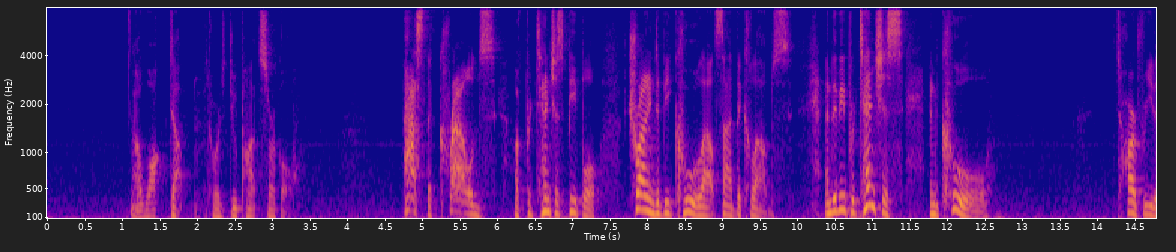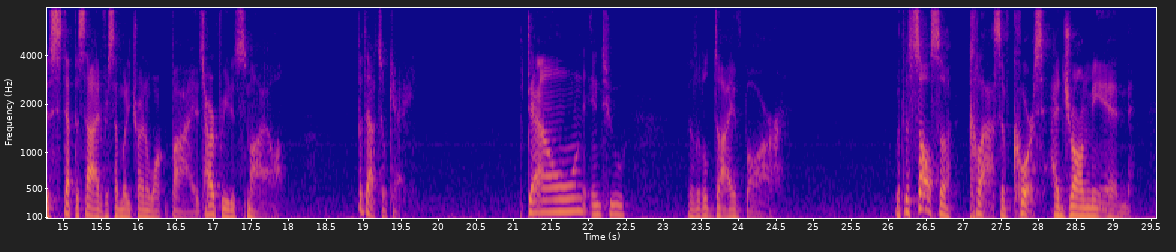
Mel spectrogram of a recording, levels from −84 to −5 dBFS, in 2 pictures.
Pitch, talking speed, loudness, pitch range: 120 Hz, 130 wpm, -34 LUFS, 100-145 Hz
